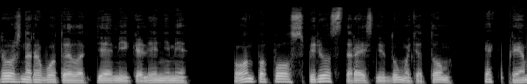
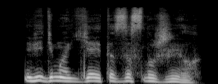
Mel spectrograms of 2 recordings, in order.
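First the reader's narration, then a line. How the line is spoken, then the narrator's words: Boy sighing. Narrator (Russian): вздохнул мальчишка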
